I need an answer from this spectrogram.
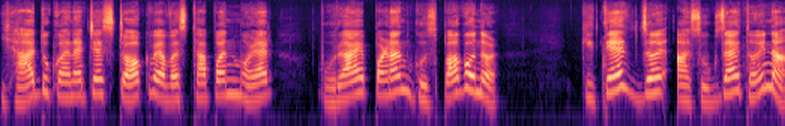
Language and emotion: Goan Konkani, disgusted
